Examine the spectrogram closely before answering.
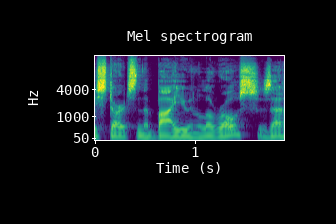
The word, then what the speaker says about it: Larose: Story starts in the Bayou and Laros. Is that how they pronounce it? LaRose.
